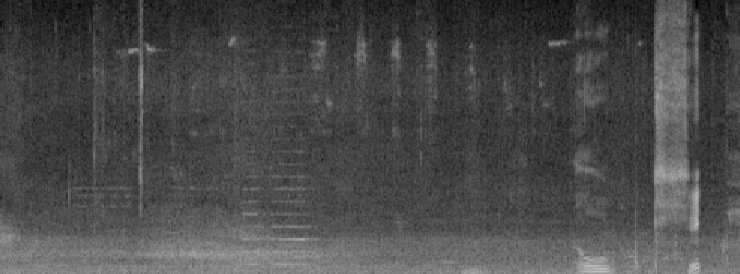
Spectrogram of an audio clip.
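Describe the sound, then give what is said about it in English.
A car is put in gear and rolls forward down a queue of slow traffic, a steady rumble of engine and road noise throughout, with a short horn toot near the end followed by a brief second honk. “The queue, we are moving again, so I have to get the car in gear and move down the line.”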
